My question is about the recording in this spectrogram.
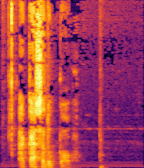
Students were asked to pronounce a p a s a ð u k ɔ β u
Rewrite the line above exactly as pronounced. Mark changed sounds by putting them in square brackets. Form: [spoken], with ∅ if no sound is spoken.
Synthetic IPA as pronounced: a [k] a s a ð u [p] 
